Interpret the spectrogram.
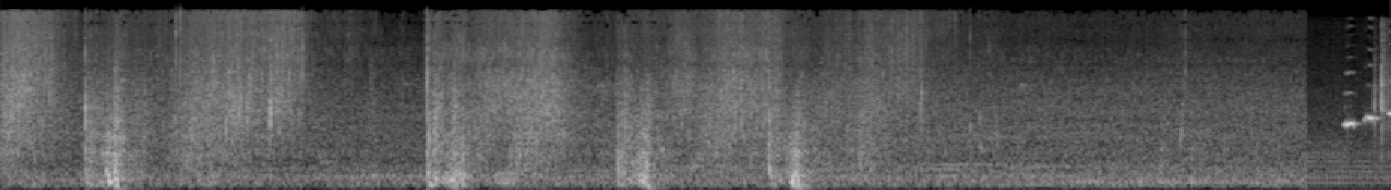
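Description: Water splashing as animals jump off a boat into a river, over a steady rush of moving water and wind. Four sharp splashes stand out, about a second, four, six and a half and eight seconds in.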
